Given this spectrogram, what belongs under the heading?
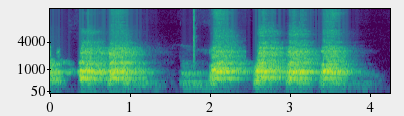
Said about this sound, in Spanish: Ay, perdón, está el perro con todo ahorita. No sé quién vino, déjame ver un segundito.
